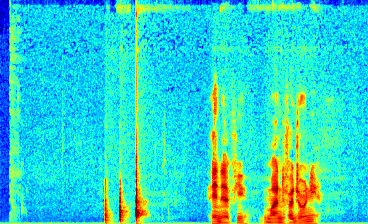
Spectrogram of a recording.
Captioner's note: knock on door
